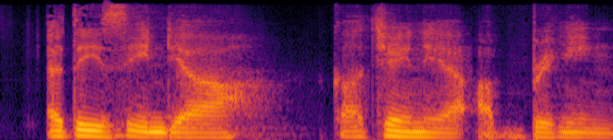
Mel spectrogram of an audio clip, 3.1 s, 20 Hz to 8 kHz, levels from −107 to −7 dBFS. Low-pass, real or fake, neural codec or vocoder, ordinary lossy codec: 7.2 kHz; fake; codec, 16 kHz, 0.5 kbps, X-Codec, HuBERT features, trained on LibriSpeech; AAC, 32 kbps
